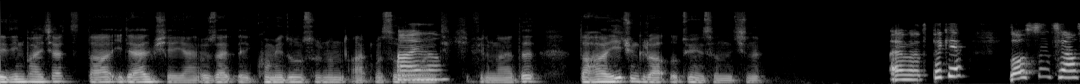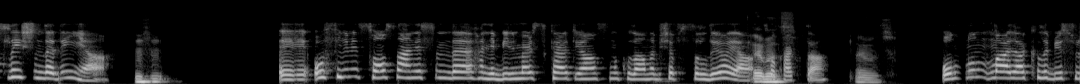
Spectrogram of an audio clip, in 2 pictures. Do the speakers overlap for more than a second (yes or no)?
no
